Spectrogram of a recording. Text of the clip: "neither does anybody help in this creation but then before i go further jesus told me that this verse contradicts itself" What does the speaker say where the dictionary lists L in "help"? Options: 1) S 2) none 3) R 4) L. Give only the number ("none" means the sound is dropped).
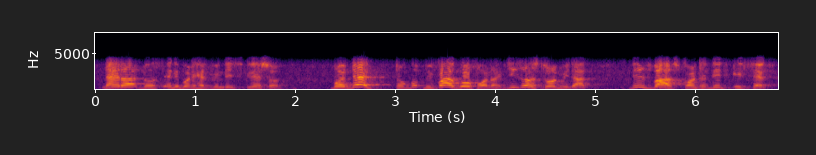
4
